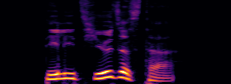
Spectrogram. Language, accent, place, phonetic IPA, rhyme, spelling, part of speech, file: German, Germany, Berlin, [deliˈt͡si̯øːzəstɐ], -øːzəstɐ, deliziösester, adjective, De-deliziösester.ogg
- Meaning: inflection of deliziös: 1. strong/mixed nominative masculine singular superlative degree 2. strong genitive/dative feminine singular superlative degree 3. strong genitive plural superlative degree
